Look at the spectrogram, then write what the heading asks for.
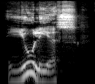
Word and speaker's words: Julius: now with the J the J would become a y in Latin so it would be uh Julius Julius kaare um and this is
